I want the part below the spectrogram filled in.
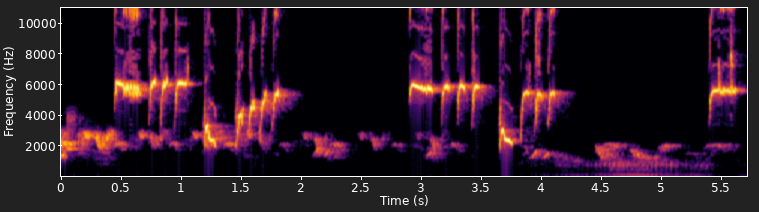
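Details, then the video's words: White-rumped shama master recording for silent shamas: bursts of very high, thin, rapidly repeated notes over lower warbled phrases, with a soft hum near the end. "Murai Batu BISU seketika langsung TERPIKAT dengan MASTERAN murai batu ini"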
